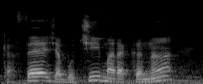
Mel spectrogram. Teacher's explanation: é aquela palavra que tem a sílaba mais forte ou seja a sílaba tônica na última posição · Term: palavra oxítona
